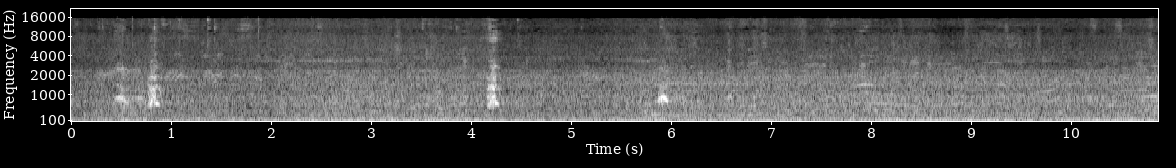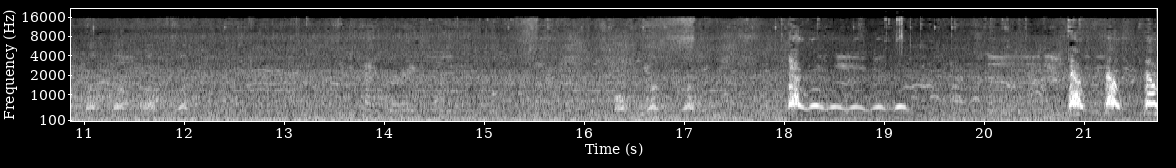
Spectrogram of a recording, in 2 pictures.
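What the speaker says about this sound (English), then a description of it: "Stop barking." A dog yips and barks in short sharp bursts on a busy downtown New York City street, mostly sporadic and moderately close, with a few quick barks clustering near the end over steady city noise and people talking.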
